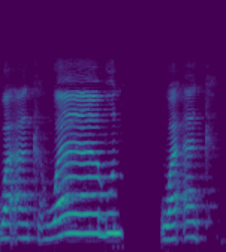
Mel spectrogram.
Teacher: kaf sukun kita tekan dan kita menghasilkan desisan angin, juga suara mengalir, seharusnya tidak memantul. Wa akwabun wa panjangnya dua harakat.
